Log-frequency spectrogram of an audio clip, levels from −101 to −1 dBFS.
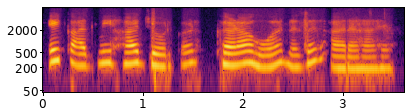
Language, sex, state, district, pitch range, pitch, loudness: Hindi, female, Uttar Pradesh, Lalitpur, 215-275 Hz, 250 Hz, -17 LUFS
